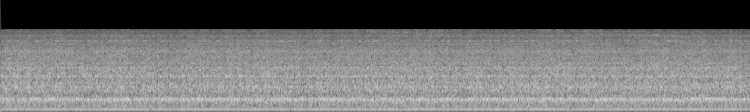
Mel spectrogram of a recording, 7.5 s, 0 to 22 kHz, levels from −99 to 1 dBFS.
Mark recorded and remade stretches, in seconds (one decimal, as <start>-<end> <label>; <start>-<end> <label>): 0.0-0.7 remade; 0.7-1.5 recorded; 1.5-5.7 remade; 5.7-7.5 recorded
